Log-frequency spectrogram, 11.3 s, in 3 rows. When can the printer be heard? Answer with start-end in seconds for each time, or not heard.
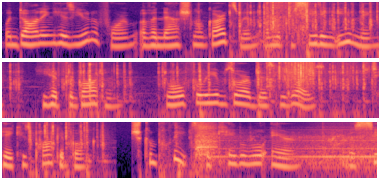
9.4-11.2.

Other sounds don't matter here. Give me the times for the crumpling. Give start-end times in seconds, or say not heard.
2.6-3.2, 6.4-7.3.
